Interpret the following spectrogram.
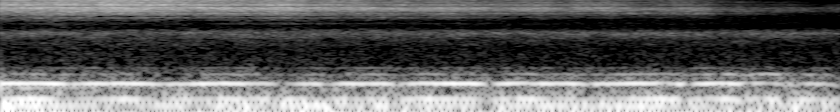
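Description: A woman humming a long, steady buzz on one low pitch, bumblebee breath (bhramari) in a yoga pose, slowly fading as her breath runs out.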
